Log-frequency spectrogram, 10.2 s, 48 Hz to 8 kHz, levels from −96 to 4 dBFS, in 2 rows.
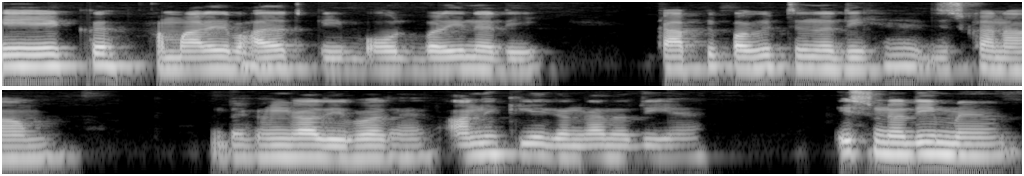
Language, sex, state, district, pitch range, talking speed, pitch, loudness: Hindi, male, Bihar, Jahanabad, 135-160 Hz, 170 wpm, 140 Hz, -18 LUFS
